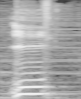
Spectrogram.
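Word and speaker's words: 一: Un petit détail, pour le numéro de téléphone, le 1, on prononce pas I, on prononce souvent Yao.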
